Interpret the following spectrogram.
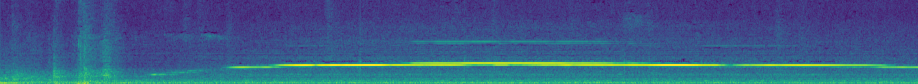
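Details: Brand-new freezer: after the door is closed, a rising whistle climbs in pitch, holds a high steady note for several seconds, then fades, likened to a bull elk; cause unconfirmed, owners wonder if altitude.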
